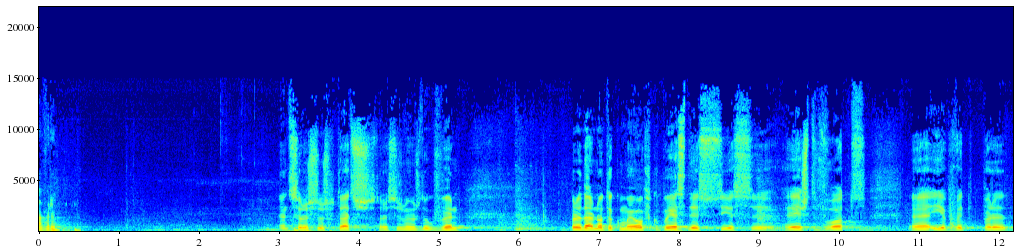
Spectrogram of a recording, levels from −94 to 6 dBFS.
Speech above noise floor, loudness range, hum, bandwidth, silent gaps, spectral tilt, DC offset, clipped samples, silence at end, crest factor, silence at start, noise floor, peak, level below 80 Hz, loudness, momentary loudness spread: 29 dB; 8 LU; none; 15 kHz; none; -4.5 dB/octave; under 0.1%; under 0.1%; 0 s; 22 dB; 0 s; -56 dBFS; -8 dBFS; -56 dBFS; -28 LUFS; 20 LU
